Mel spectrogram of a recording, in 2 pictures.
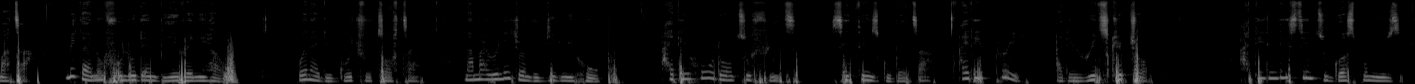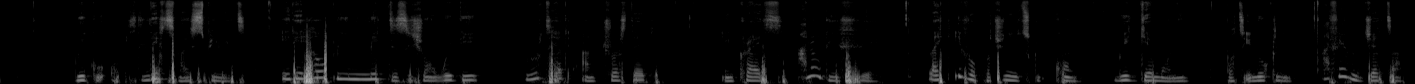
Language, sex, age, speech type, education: Nigerian Pidgin, female, 15-29, spontaneous, tertiary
